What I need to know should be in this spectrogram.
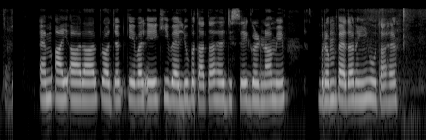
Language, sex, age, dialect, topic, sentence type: Hindi, female, 25-30, Garhwali, banking, statement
